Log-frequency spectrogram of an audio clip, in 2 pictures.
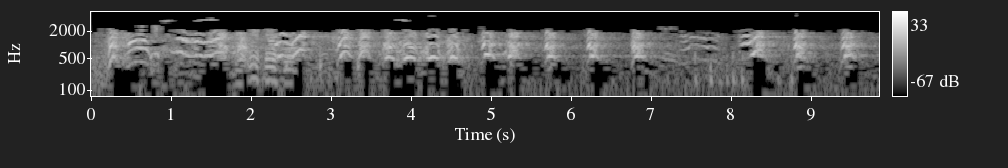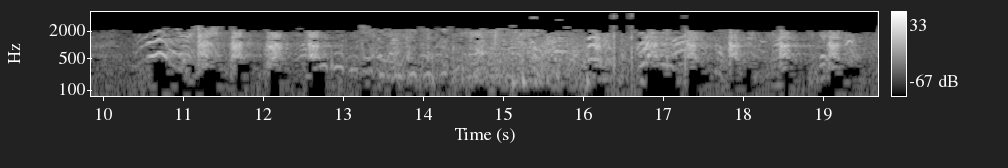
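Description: A dog barks and yips nonstop and loudly during a dog training demonstration, with rapid, agitated bursts tumbling over one another for the whole stretch and barely a pause between them.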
